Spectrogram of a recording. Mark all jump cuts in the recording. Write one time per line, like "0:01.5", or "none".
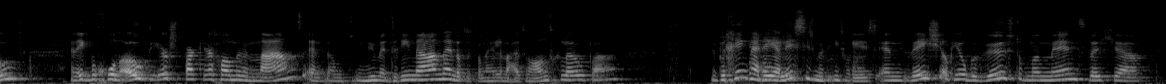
0:07.5
0:08.5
